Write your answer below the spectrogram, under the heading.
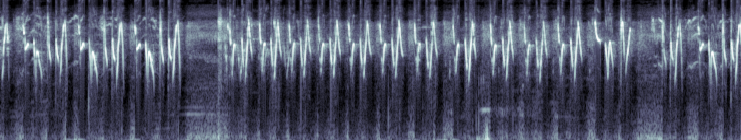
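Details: Lure recording of a bar-winged prinia (ciblek kristal) singing steadily, meant to attract birds and get others singing; fast strings of high, clipped chirps with a short pause near the two-second mark, then the chattering resumes.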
